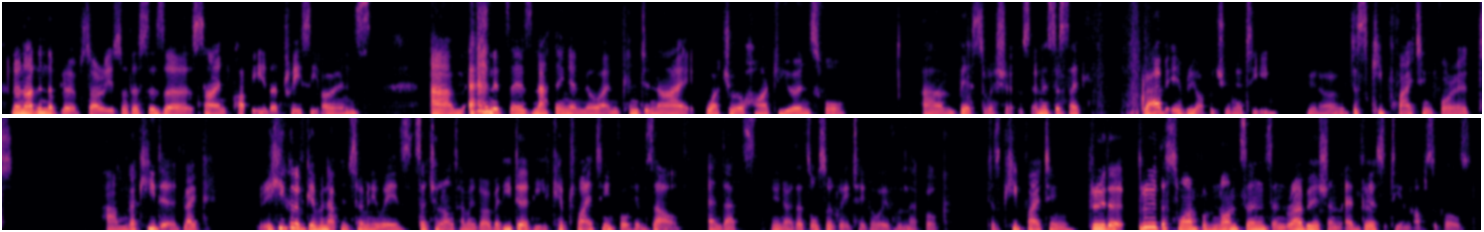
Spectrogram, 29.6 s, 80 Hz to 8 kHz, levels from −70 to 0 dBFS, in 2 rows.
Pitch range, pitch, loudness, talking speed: 180-220 Hz, 195 Hz, -26 LUFS, 205 wpm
